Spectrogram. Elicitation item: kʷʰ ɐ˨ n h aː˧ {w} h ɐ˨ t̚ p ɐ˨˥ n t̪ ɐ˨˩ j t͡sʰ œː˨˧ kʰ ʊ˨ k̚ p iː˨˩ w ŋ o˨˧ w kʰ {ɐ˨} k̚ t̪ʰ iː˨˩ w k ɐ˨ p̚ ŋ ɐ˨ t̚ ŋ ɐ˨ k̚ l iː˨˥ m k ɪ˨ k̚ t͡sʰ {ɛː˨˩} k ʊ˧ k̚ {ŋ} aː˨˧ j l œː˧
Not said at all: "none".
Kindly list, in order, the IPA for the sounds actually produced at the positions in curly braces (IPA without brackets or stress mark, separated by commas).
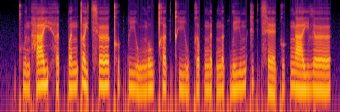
j, ɐ˨, ɛː˨˩, ŋ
